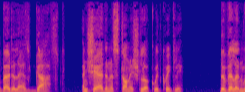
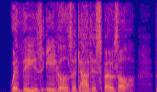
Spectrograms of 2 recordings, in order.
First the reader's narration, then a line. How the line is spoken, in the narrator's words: the sinister man said in his hoarse voice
